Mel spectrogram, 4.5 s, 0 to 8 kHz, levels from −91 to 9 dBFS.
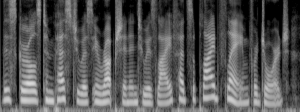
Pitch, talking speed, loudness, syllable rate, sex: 195 Hz, 160 wpm, -17 LUFS, 4.6 syllables/s, female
